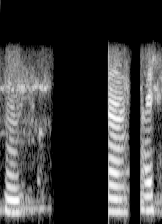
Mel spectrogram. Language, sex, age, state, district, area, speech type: Kannada, female, 60+, Karnataka, Udupi, rural, conversation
